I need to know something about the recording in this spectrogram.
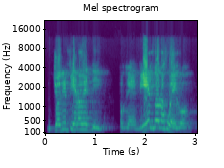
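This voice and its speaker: A man's voice: a little high, big pitch swings, a little slow, highs cut off. A man arguing hard in a casual podcast debate, repeating his points over and over. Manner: insistent, repeats himself over and over. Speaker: podcast co-host.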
